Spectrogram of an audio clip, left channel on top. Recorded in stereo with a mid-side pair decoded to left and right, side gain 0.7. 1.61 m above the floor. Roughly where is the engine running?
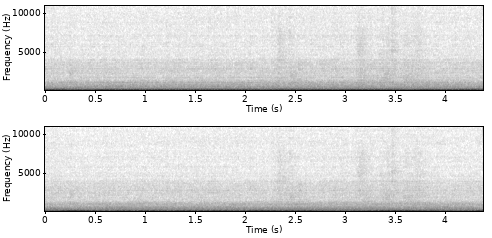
Ahead.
